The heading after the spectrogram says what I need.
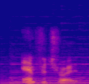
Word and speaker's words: Amphitrite: How is it pronounced? Amphitrite.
